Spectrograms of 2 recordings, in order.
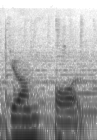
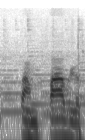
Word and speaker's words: John Paul: Así se pronuncia John Paul, no Juan Pablo, como dicen la chavista.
